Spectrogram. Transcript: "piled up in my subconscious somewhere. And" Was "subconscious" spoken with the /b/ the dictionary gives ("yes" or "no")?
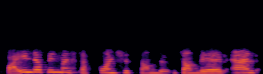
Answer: no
